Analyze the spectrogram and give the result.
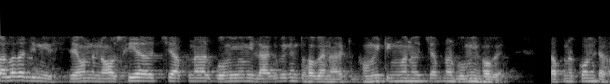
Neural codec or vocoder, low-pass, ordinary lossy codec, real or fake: none; 3.6 kHz; none; real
